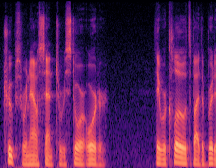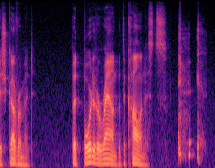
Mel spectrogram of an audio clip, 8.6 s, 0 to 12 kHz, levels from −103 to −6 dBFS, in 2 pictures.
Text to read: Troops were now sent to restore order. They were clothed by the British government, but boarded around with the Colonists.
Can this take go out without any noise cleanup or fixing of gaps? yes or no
no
